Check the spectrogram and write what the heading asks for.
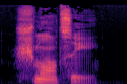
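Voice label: "schmaltzy", British English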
